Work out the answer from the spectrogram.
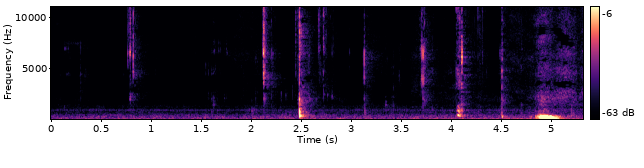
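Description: Close mouth sounds of a person eating a pan-seared boiled egg and licking sauce off her fingers: scattered wet clicks and smacks. A brief voiced sound comes near the end.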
